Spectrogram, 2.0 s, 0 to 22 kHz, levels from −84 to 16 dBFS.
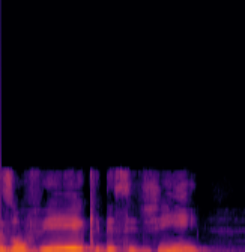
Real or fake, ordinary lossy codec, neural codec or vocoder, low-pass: real; none; none; 7.2 kHz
